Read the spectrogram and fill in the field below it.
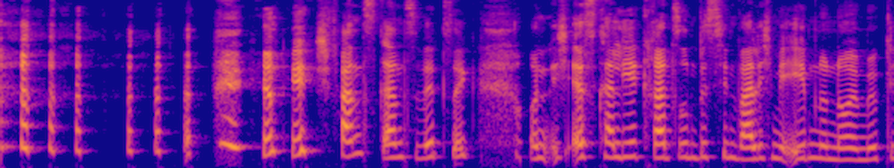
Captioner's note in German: gelächter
